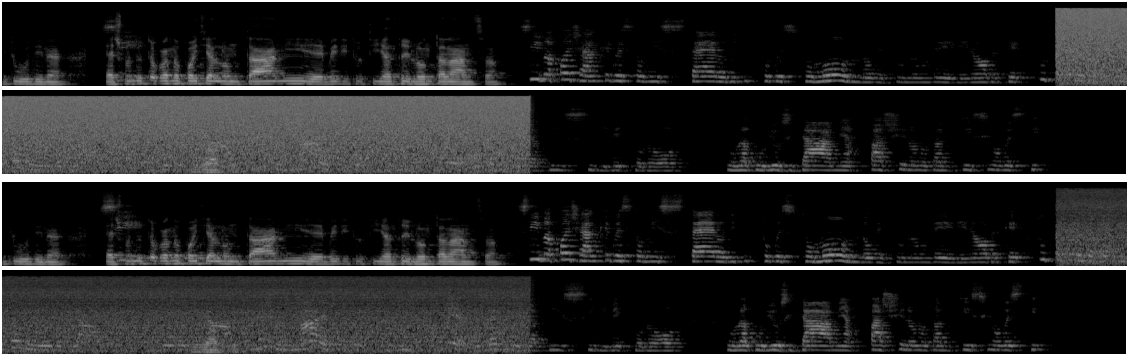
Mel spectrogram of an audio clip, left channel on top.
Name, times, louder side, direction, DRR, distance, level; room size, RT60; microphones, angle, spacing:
voice 1, 0.0-5.0 13.1-13.4, left 1 dB, 25° left, 5 dB, 1.3 m, -36 dB
voice 2, 0.8-1.4 5.2-12.5 12.8-21.6, right 2 dB, 75° right, 0 dB, 5.6 m, -44 dB
sound 1, 10.5-16.5, left 14 dB, 70° left, 0.6 m, -26 dB
21.5 x 7.6 x 2.6 m, 0.34 s
head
